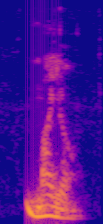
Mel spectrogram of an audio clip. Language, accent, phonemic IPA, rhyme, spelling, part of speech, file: English, Southern England, /maɪˈjəʊ/, -əʊ, maillot, noun, LL-Q1860 (eng)-maillot.wav
- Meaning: 1. A one-piece swimsuit (for women) 2. A leotard or tights of stretchable jersey fabric, generally worn by dancers, gymnasts or cyclists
